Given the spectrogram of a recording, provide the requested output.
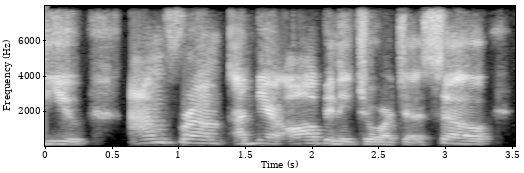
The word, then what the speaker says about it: Albany: I'm from a near Albany Georgia so and I say it properly all Benny Georgia and as well as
